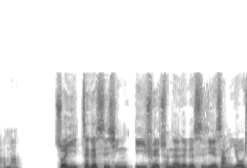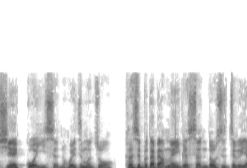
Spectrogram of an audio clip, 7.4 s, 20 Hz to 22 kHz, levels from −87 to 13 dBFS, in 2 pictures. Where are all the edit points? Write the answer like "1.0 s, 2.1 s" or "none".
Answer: 5.5 s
